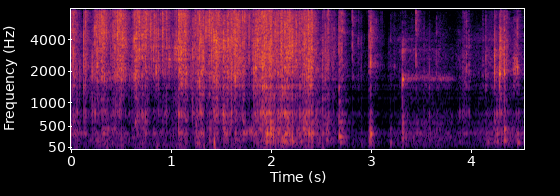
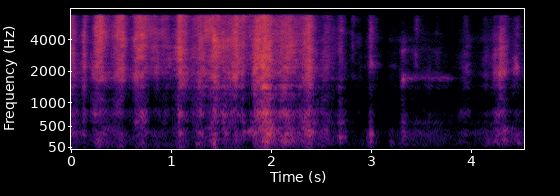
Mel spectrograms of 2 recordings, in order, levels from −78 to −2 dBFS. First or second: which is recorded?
first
